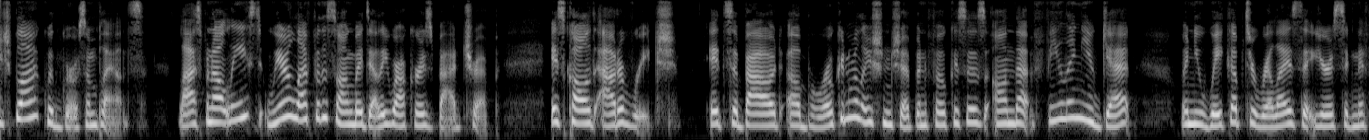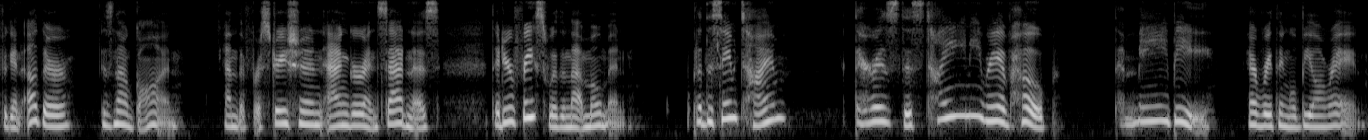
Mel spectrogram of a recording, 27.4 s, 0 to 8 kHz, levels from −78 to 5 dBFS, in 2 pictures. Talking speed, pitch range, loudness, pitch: 175 wpm, 210-275 Hz, -19 LUFS, 235 Hz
